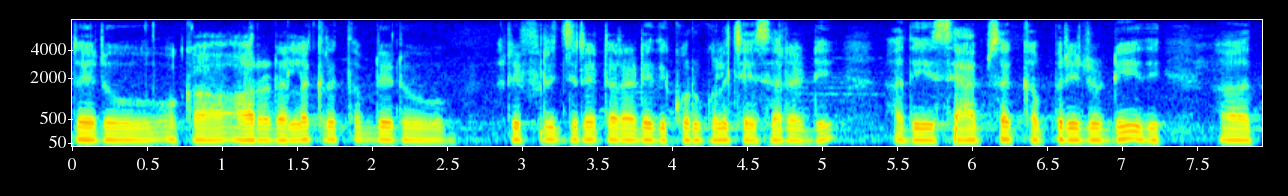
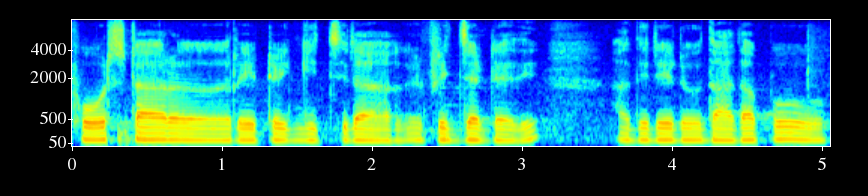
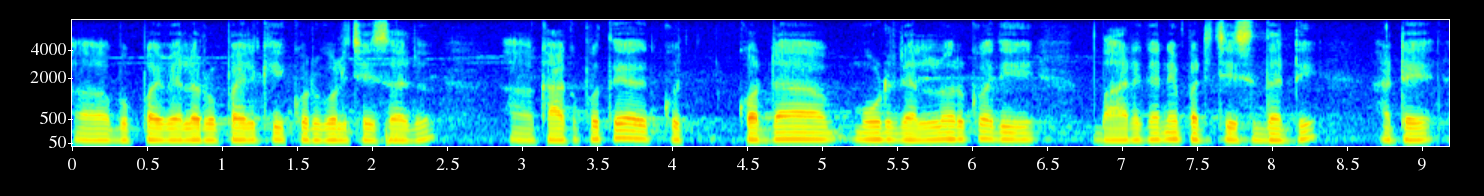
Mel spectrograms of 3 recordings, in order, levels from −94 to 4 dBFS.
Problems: none marked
